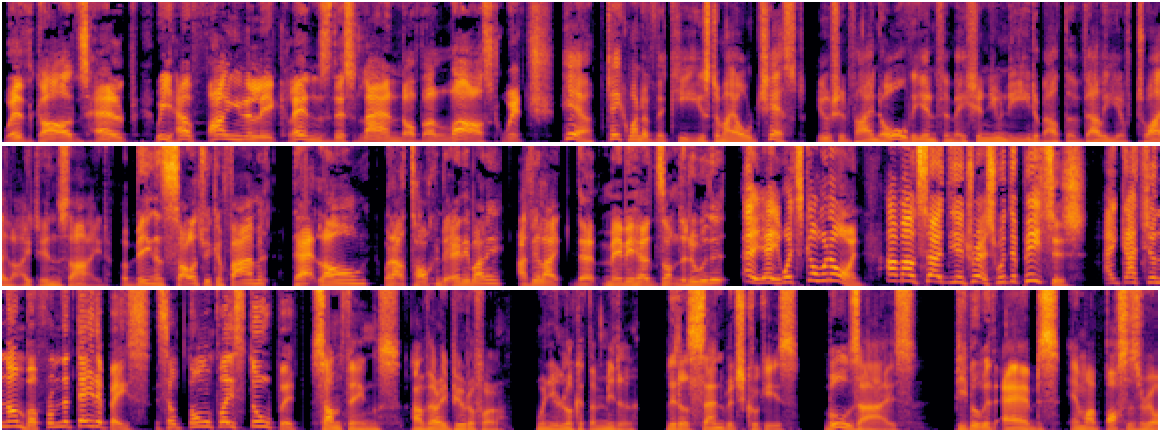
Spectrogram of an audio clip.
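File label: Australian English, Characters; GoLocalise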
